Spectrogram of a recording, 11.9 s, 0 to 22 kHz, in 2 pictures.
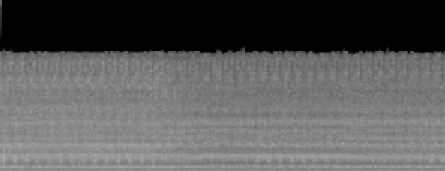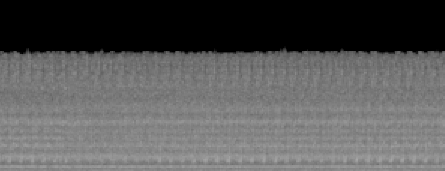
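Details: Audi S4 4.2 V8 (BBK) idling: light, quick tapping about three a second from the intake manifold side, caused by an intake manifold flap.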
